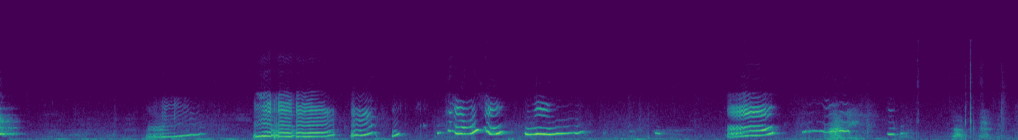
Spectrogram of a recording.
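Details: Chihuahua gnawing a bone and being teased, producing a run of squeaky, warbling growls that recall a dolphin. About eight separate wavering squeals, each under a second, rise and bend in pitch, with a low rumble underneath.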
